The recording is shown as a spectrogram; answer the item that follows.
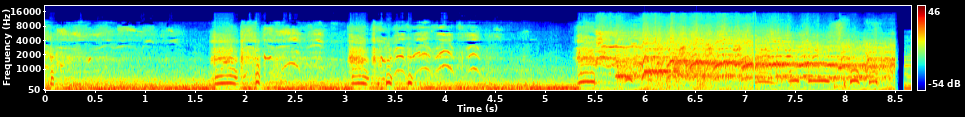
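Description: Repeated snickering laughter in short rise-and-fall bursts over music with a heavy low bass. The mix turns busier and brighter about two-thirds of the way through.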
